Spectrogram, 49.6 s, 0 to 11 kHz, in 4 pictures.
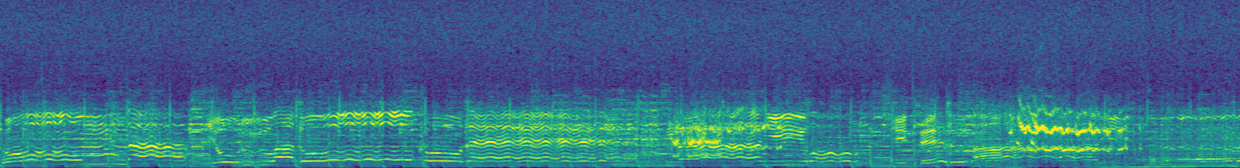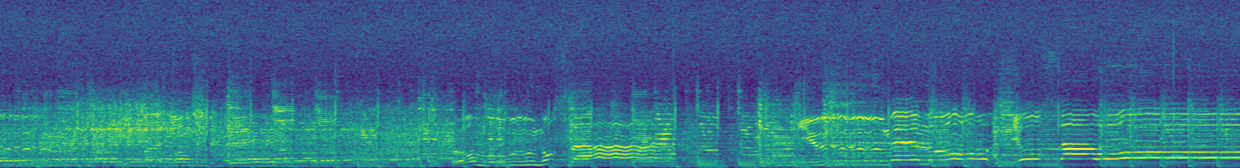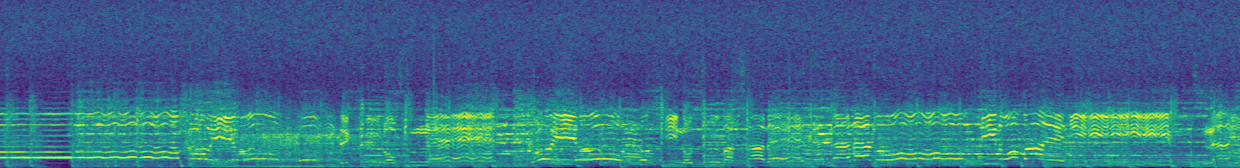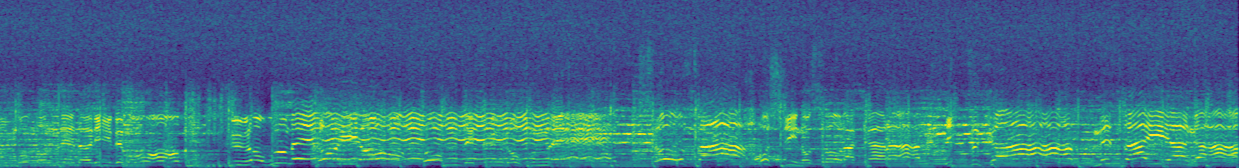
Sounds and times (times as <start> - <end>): Music: 0.0 - 49.5.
